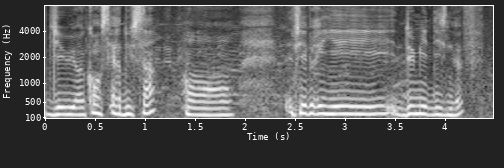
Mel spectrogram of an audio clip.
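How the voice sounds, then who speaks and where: Noticeable background noise behind a woman at medium pitch with fairly even intonation. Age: 60s. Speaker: cancer survivor, mountain trek participant. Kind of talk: documentary interview testimony. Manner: halting, with hesitations.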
